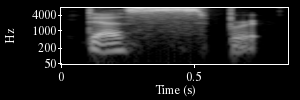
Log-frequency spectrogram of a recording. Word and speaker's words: desperate: syllables desperate but the middle one is not stressed and we drop it desperate withdraw withdraw and 15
